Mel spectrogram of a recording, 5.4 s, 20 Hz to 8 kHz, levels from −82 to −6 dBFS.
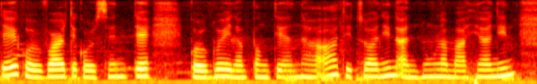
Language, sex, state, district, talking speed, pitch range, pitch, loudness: Mizo, female, Mizoram, Aizawl, 225 wpm, 195-215 Hz, 205 Hz, -16 LUFS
